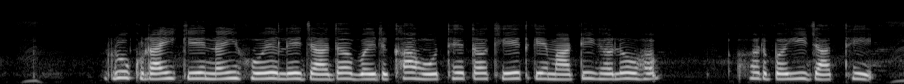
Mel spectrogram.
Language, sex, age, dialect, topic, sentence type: Chhattisgarhi, female, 18-24, Northern/Bhandar, agriculture, statement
